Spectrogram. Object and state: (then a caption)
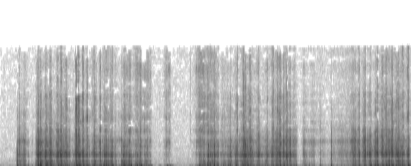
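Wooden-frame pin brush being raked. A small octagonal wooden-frame pin brush with a dense grid of pins is held in the palm while long nails rake across the pins. The result is a run of quick, dry, scratchy strokes that are stronger in the low range. Some strokes hit sharp, bright peaks and then fade into brief quiet gaps.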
